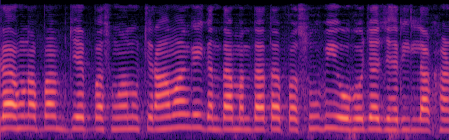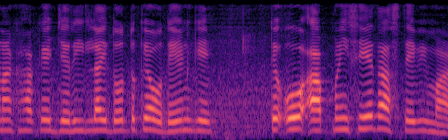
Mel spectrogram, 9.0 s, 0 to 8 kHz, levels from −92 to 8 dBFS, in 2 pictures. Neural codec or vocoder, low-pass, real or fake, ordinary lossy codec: autoencoder, 48 kHz, 128 numbers a frame, DAC-VAE, trained on Japanese speech; 7.2 kHz; fake; none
